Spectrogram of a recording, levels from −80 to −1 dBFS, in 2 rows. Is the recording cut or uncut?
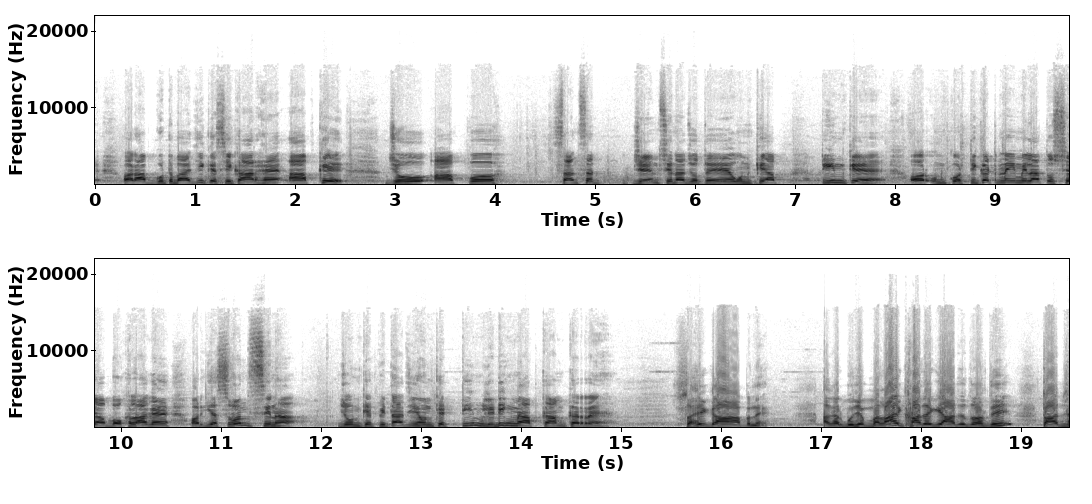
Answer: uncut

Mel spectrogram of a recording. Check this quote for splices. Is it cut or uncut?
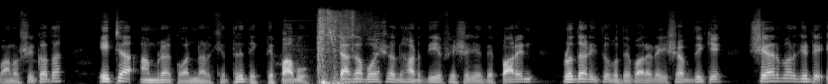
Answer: cut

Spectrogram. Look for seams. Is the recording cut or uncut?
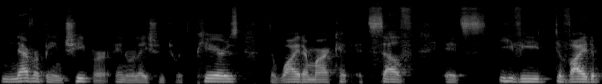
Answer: uncut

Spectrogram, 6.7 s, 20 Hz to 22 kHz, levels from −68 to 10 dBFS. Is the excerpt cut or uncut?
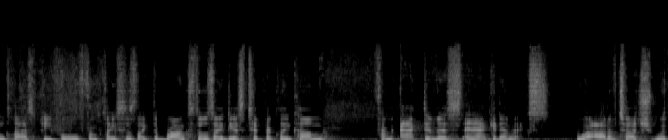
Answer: uncut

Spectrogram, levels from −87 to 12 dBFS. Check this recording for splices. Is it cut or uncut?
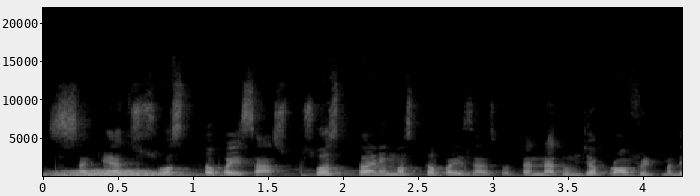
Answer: cut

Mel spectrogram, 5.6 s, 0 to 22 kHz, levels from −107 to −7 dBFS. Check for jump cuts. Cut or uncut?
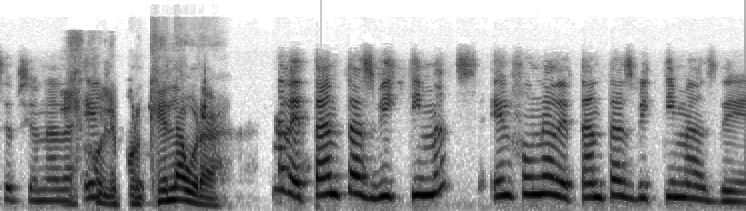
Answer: uncut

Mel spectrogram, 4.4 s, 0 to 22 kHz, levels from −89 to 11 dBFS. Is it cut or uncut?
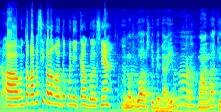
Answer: cut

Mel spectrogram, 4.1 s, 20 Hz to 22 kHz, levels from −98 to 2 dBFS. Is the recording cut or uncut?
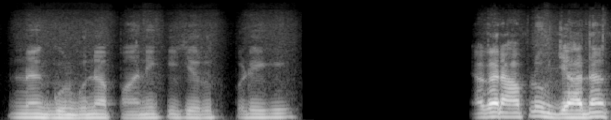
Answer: cut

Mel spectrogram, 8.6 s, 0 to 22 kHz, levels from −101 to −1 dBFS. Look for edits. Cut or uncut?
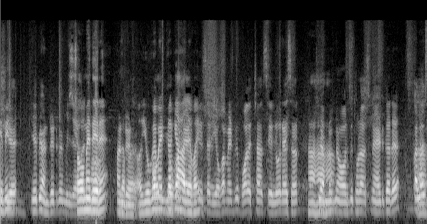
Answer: uncut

